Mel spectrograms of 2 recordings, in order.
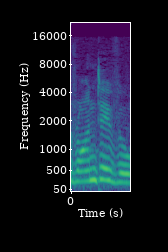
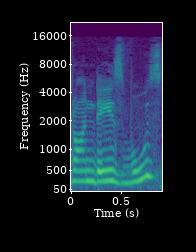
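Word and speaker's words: rendezvous: उस वर्ड को हम बोलते हैं रोंडेवू। अगर आपने कभी सुना हो तो। सो रोंडेवू। रोंडेव। यस। तो उसका उसकी जो स्पेलिंग है इट इज आर इ एन डी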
